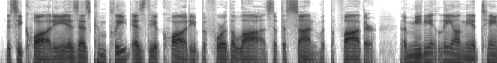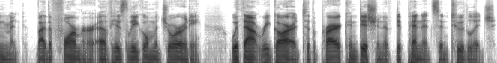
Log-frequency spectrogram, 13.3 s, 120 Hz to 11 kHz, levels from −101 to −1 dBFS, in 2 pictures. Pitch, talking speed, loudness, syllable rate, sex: 90 Hz, 170 wpm, -23 LUFS, 5.7 syllables/s, male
